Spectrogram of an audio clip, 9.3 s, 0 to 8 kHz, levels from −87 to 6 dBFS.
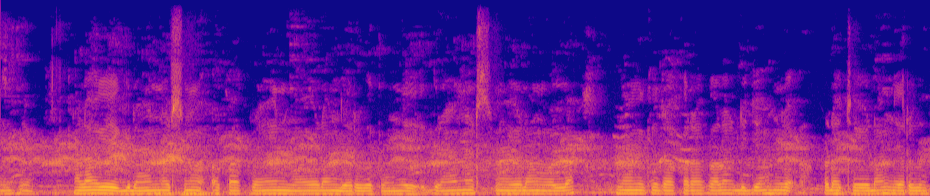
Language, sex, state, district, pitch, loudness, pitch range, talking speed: Telugu, male, Andhra Pradesh, Sri Satya Sai, 120 Hz, -15 LUFS, 120-125 Hz, 120 wpm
